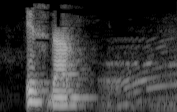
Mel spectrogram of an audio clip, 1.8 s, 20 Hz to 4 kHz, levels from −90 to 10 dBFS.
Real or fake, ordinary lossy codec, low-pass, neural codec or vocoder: real; MP3, 16 kbps; 3.6 kHz; none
